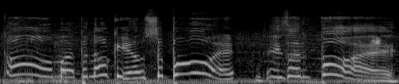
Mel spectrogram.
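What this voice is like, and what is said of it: Geppetto character voice impression. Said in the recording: “your Geppetto impression”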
